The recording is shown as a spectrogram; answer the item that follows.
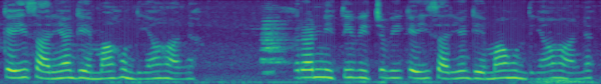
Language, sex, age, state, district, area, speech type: Punjabi, female, 18-30, Punjab, Pathankot, urban, spontaneous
